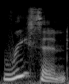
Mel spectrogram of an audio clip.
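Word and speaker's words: Rhysand: Ry, like the bread risand, and they pronounce it recend. And I'm like, ew. I'm immediately turned off because I always have been calling that guy rising.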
